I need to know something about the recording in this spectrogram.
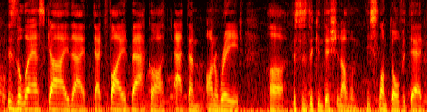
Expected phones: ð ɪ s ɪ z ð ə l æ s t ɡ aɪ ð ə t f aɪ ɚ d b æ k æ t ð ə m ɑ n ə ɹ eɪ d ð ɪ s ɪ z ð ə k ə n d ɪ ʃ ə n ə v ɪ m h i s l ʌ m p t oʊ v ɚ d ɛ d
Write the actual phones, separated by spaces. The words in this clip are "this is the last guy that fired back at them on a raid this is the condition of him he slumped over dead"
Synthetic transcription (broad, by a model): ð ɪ ɪ z ð ə l æ s t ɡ aɪ ð ə t f aɪ ɚ d b æ k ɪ t ð ə m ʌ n ə ɹ eɪ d ð ɪ s ɪ z ð ə k ə n d ɪ ʃ ə n ə v ɪ m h i s l ʌ m p t oʊ v ɚ d ɛ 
